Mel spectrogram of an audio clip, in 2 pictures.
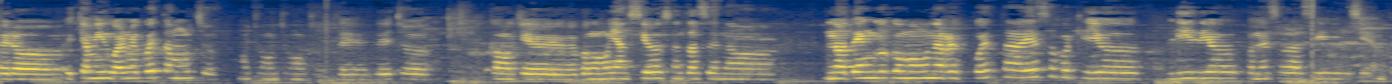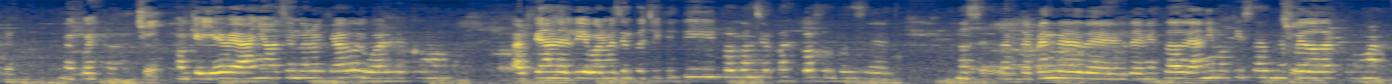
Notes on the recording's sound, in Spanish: en el Festival Rayón 2023 desde House Of Vans CDMX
